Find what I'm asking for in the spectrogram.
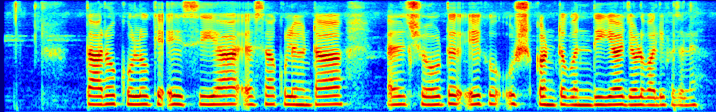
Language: Hindi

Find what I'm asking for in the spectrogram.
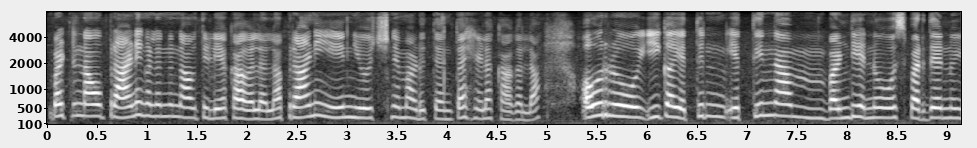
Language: Kannada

